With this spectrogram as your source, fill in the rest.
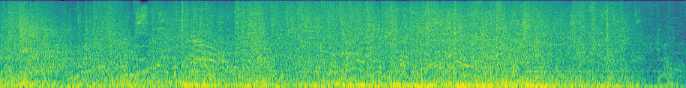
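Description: Spell blasts and weapon clashes crackle and boom in a game battle.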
